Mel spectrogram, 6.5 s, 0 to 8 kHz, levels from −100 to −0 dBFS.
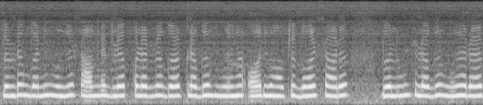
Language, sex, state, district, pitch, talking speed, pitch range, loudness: Hindi, female, Bihar, Madhepura, 275 Hz, 205 wpm, 270-280 Hz, -11 LUFS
